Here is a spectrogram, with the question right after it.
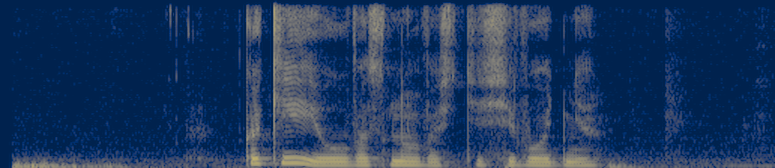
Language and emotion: Russian, sad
